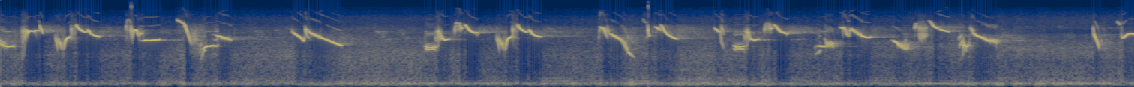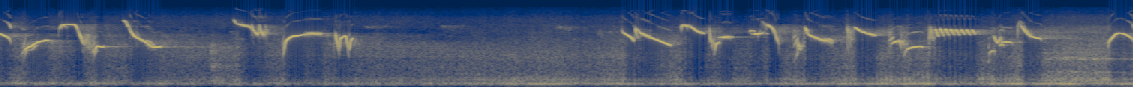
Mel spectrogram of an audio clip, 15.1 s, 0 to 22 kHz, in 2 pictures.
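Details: Black-throated canary song meant as a model for young canaries, taken on a GoPro Hero 5: long sustained outpouring of bright, high slurred whistles and chips in rhythmic bursts, one short pause near the middle.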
